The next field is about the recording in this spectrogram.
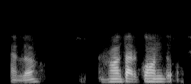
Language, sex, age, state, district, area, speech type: Odia, male, 30-45, Odisha, Sambalpur, rural, conversation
